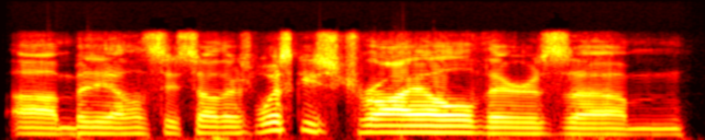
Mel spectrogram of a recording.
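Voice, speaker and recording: A man's voice: mid-range voice, steady tone, unhurried, clear, resonant tone, no echo. A man speaking casually as game master of a tabletop game, explaining things with hesitant asides. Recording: muffled, slightly lo-fi voice chat mic.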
